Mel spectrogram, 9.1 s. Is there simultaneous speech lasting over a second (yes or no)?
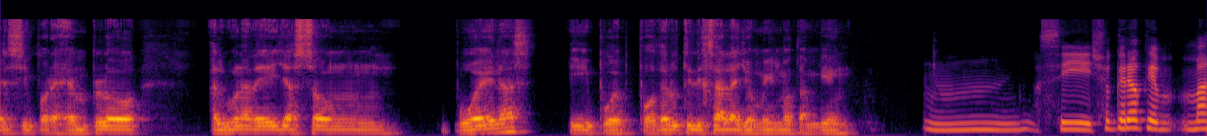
no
